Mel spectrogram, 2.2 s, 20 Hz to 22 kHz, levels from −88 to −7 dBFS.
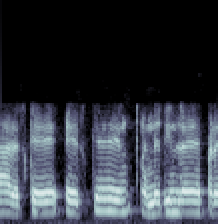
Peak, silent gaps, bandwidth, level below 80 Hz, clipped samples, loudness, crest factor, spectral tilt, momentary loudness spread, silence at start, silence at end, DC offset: -8 dBFS; none; 4.1 kHz; -70 dBFS; under 0.1%; -20 LUFS; 12 dB; -9.5 dB/octave; 2 LU; 0 s; 0 s; under 0.1%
